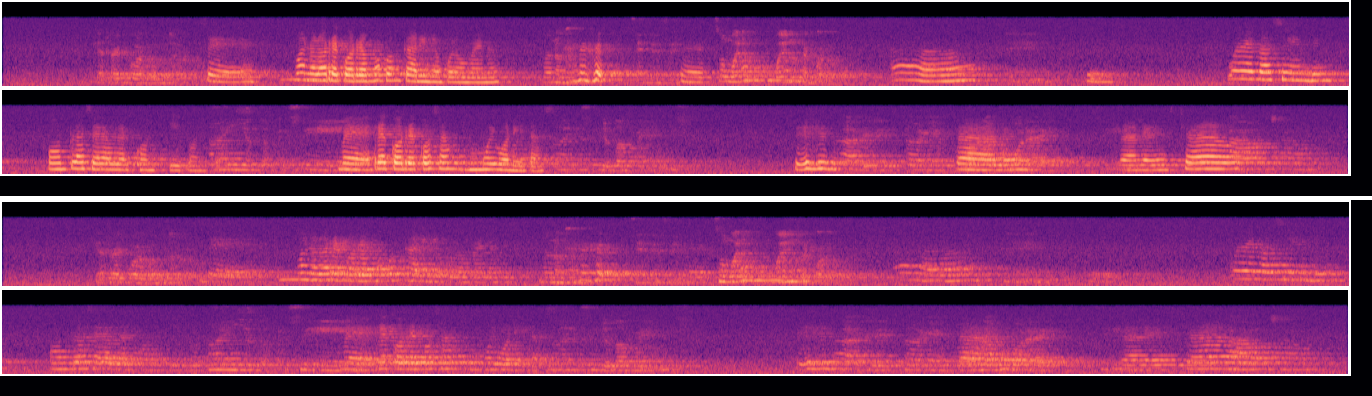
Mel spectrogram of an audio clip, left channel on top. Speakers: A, on the right (about 25°); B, on the left (about 75°).
A: Qué recuerdos, la verdad.
B: Sí.
A: Mm,
B: Bueno, lo recordamos con cariño, por lo menos.
A: Bueno,
B: <laughs>
A: sí. Sí, sí, sí.
B: Sí.
A: Son buenos, buenos recuerdos.
B: Ah,
A: Sí.
B: sí. Bueno, Cindy, fue un placer hablar contigo entonces.
A: Ay, yo también, sí.
B: Me recorre cosas muy bonitas.
A: Ay, sí, yo también.
B: Sí,
A: Vale,
B: <laughs>
A: está bien. Pues
B: dale,
A: hablamos por ahí. Sí.
B: dale, chao.
A: Chao, chao.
